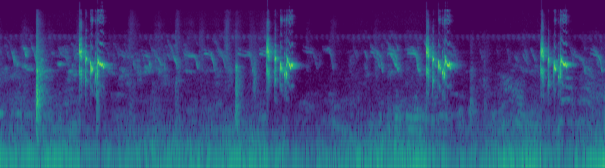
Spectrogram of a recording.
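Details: Sooty-headed bulbul song used as a lure to get young bulbuls to answer: short, bright, bubbling phrases with a falling slur, repeated about every three seconds, with soft chirps between them over a low background hum.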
